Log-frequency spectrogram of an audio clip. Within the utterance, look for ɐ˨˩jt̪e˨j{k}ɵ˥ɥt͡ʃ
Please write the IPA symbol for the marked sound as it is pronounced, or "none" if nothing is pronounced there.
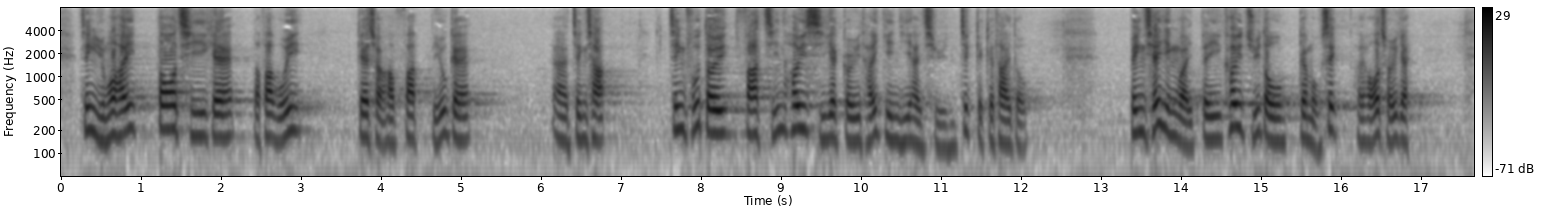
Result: kʰ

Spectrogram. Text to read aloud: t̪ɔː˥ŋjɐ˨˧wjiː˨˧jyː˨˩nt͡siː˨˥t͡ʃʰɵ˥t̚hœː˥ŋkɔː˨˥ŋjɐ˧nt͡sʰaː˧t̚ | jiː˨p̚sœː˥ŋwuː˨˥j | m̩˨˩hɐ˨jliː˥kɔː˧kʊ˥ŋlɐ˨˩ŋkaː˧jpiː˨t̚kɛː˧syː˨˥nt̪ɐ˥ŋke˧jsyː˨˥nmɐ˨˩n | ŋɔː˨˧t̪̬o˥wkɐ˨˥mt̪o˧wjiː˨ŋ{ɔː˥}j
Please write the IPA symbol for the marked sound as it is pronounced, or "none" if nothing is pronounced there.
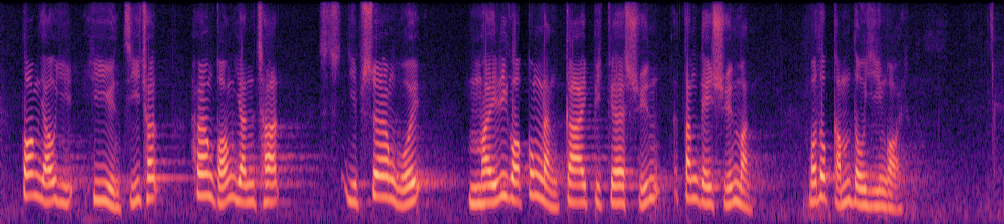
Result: ɔː˨˩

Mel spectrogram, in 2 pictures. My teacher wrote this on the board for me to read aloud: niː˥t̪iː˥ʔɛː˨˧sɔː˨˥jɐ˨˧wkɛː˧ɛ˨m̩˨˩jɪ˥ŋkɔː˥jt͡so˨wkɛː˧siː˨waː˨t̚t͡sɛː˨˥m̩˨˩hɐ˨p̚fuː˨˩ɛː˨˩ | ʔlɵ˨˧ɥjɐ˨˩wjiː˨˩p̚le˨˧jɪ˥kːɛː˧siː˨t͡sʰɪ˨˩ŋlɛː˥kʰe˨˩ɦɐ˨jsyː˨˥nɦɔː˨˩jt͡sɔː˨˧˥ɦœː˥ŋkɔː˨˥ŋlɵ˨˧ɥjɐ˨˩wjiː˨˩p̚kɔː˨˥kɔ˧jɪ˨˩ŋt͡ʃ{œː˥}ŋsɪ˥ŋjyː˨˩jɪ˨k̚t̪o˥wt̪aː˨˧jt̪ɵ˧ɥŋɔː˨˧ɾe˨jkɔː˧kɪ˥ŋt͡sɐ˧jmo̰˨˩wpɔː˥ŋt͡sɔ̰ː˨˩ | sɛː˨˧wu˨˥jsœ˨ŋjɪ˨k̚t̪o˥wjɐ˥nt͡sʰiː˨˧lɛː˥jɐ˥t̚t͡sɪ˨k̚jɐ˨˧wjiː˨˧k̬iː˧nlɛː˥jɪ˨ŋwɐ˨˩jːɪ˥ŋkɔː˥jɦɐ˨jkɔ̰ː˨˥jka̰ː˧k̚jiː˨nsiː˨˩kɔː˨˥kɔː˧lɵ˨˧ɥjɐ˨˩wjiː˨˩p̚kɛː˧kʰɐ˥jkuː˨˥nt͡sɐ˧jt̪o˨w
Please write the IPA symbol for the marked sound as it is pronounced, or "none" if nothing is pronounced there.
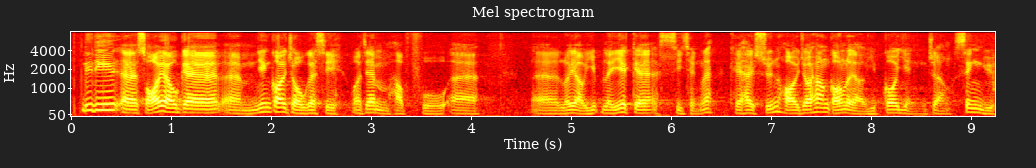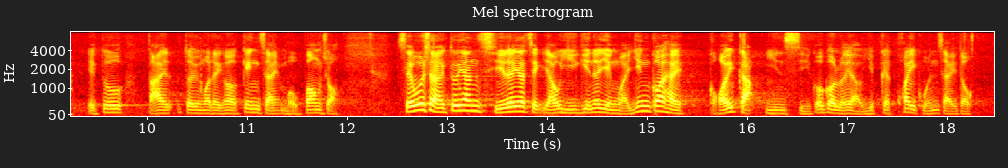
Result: œː˨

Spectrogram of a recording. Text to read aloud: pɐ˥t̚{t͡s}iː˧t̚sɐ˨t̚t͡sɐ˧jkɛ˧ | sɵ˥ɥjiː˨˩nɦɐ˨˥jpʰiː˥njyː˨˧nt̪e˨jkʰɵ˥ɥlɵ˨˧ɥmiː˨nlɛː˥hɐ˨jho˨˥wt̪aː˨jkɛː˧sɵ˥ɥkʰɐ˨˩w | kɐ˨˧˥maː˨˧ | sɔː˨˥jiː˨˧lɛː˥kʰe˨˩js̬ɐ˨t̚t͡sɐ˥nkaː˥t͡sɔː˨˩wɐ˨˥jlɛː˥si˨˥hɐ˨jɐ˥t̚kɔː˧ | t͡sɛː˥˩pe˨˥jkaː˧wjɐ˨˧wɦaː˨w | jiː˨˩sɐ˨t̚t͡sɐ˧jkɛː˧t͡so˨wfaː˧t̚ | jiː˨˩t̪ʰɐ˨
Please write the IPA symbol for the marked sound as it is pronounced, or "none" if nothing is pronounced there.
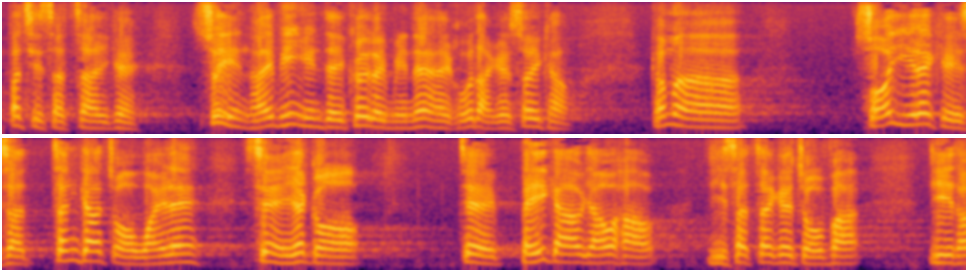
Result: t͡sʰ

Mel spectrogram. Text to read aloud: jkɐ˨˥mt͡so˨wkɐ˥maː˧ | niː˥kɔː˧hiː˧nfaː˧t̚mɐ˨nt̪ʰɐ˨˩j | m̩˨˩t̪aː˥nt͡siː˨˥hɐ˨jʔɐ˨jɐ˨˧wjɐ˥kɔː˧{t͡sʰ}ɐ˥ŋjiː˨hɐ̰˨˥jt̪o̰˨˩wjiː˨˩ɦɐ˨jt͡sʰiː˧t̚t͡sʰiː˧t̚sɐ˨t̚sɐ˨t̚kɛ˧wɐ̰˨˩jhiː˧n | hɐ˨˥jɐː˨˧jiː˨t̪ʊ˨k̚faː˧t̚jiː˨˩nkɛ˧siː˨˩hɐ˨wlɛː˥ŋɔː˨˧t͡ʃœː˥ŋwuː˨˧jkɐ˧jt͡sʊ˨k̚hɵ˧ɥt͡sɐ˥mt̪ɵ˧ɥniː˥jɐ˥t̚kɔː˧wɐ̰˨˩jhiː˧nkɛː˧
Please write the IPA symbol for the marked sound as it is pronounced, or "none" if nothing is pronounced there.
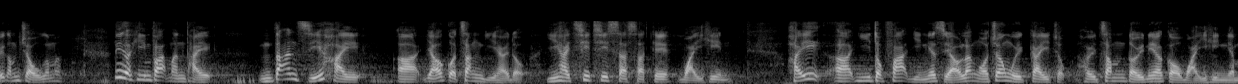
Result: t͡s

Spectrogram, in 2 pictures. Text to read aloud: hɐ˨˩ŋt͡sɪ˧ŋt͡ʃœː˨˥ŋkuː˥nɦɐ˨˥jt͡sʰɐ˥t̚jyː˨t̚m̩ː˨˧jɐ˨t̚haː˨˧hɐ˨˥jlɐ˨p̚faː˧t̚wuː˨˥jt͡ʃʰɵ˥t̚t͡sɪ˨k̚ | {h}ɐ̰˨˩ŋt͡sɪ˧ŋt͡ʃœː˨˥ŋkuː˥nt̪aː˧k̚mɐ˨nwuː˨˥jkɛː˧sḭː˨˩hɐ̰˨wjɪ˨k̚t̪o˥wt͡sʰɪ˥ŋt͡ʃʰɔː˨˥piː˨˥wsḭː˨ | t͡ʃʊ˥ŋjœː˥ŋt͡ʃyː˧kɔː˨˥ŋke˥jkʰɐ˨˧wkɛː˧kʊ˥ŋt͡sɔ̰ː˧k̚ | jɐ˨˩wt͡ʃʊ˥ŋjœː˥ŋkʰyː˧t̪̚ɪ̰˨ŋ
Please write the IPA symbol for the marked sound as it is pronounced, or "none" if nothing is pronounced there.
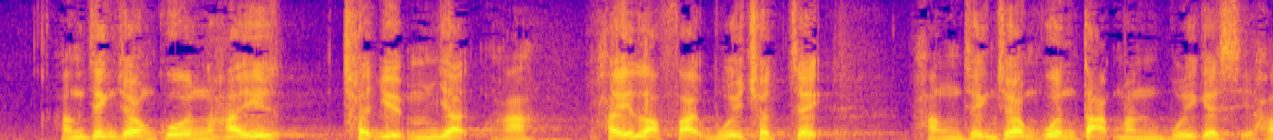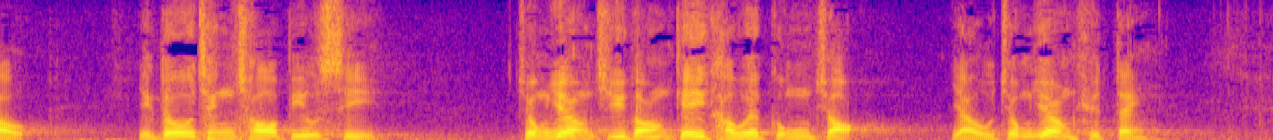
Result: h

